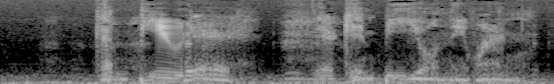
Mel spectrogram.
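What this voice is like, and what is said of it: Christopher Lambert impression. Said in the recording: “I would do Christopher Lambert.”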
